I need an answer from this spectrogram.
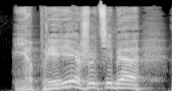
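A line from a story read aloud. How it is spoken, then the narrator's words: Pirate yelling. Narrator (Russian): заорал пирота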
